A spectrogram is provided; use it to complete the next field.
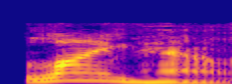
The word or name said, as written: lymehound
